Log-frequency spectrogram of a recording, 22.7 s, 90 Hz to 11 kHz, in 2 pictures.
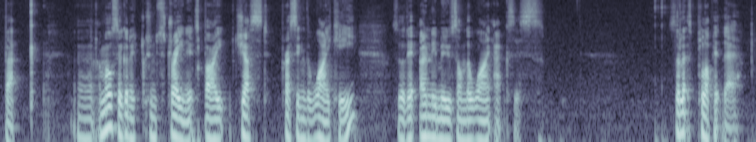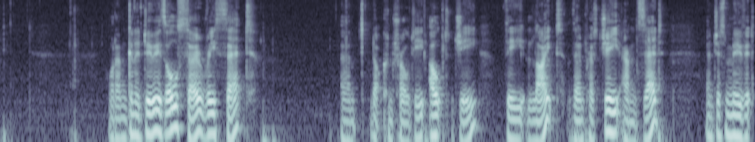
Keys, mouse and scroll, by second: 11.6-12.5 shift+middle drag, 13.4 click, 15.4 ctrl+g, 17.8 alt+g, 20.1 g.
